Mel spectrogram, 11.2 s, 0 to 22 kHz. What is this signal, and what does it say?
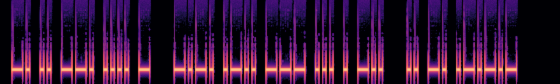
Morse code, heard as a keyed tone, about 17 wpm, 700 Hz. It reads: NIGHT CLOSED IN.
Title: Sentences from Top 1400 Words 17wpm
